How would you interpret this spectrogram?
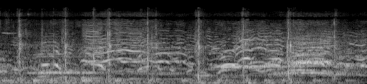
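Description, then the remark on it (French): A loud anti-government protest crowd in Gonaïves, northern Haiti, demanding the resignation of Prime Minister Ariel Henry, chants and shouts slogans together, including anti-American ones, many overlapping voices rising and falling in a steady roar, with a few sharp claps or bangs breaking through. “où l'on a entendu hier des slogans anti-américains”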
